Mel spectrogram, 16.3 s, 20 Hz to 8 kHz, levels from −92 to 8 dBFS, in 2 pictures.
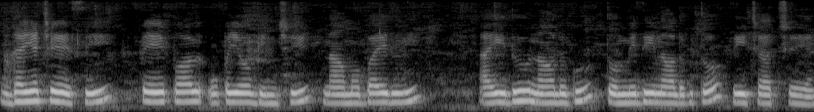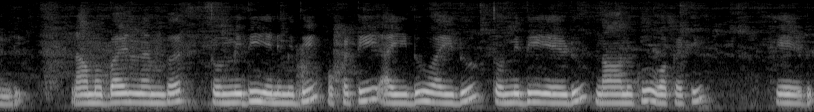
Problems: constant background noise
